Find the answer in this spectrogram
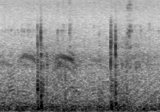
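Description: Crows cawing faintly, with two sharp knocks about a second apart.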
